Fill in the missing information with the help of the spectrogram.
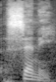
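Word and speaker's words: Saini: Do you pronounce him Senai? Seni.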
